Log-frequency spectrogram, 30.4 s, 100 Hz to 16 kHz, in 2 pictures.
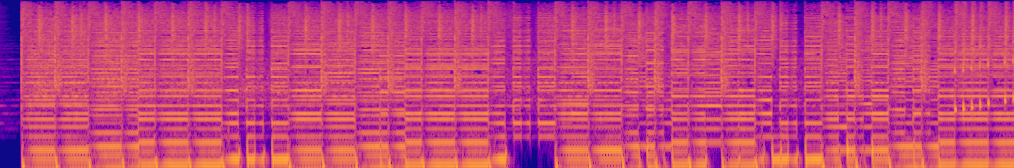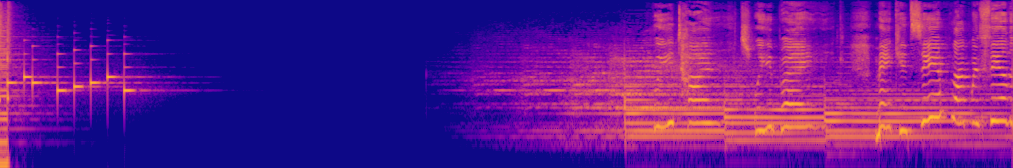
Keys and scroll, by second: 0.1 ctrl+=, 6.3 p, 14.3 ctrl+z, 18.8 ctrl+z, 19.7 p, 21.4 p, 22.7 ctrl+z, 28.0 ctrl+=, 28.6 ctrl+z.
